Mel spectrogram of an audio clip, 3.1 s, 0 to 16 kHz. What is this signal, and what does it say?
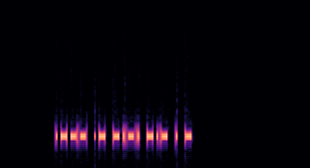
Morse code, heard as a keyed tone, about 50 wpm, 700 Hz. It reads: JACKET
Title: Six Letter Words - 50wpm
